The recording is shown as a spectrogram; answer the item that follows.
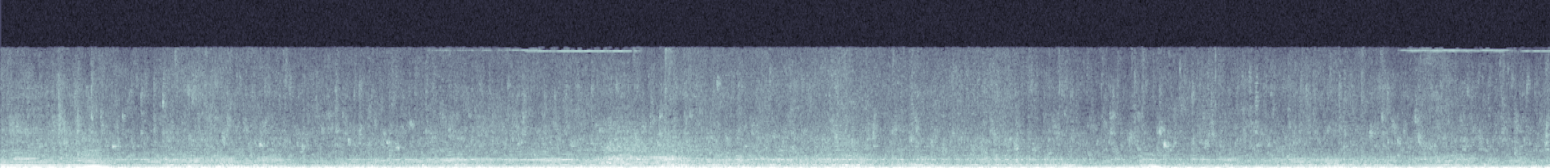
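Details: Buzzing bees, taken in stereo using an x/y microphone, hum continuously at a low pitch for the whole stretch, with shifting overtones as insects come and go and a brief louder pass midway.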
